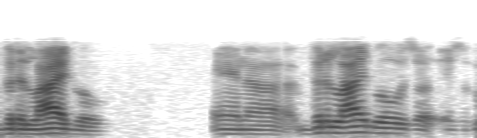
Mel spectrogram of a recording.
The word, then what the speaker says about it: vitiligo: so just to make sure we're clear it's pronounced vitiligo yes ma'am vitiligo good because actually i was saying it some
